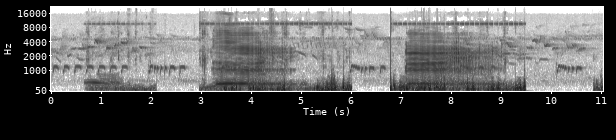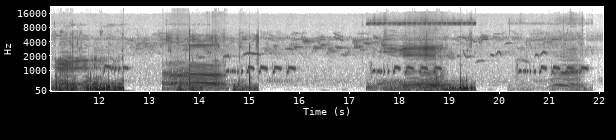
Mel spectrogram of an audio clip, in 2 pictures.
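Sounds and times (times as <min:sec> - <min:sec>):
cattle mooing: 0:00.7 - 0:02.1, 0:03.0 - 0:06.0, 0:06.8 - 0:09.5, 0:10.9 - 0:12.4, 0:13.3 - 0:15.2, 0:17.4 - 0:19.6, 0:21.0 - 0:21.8.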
